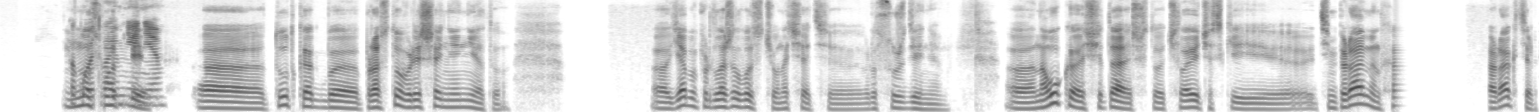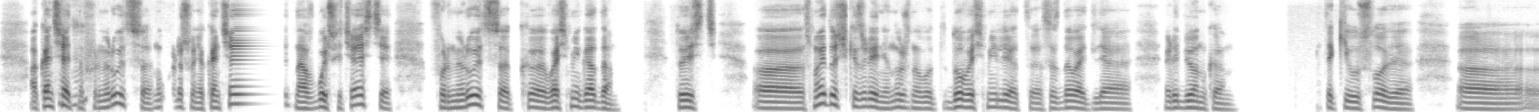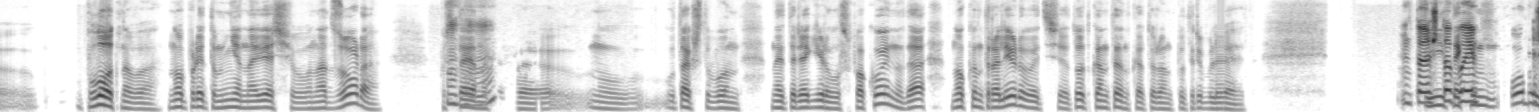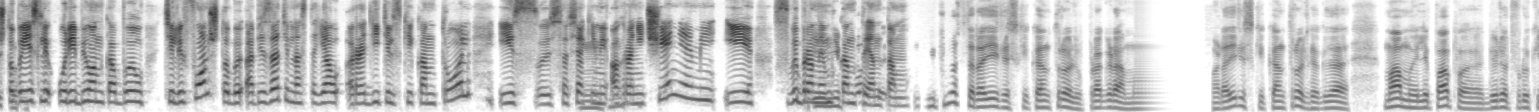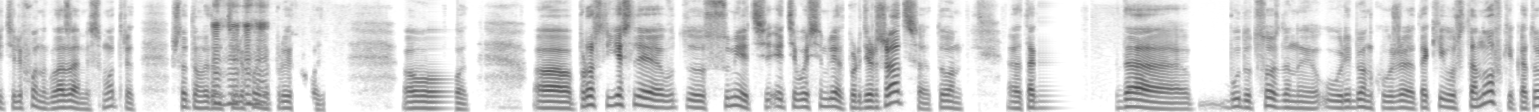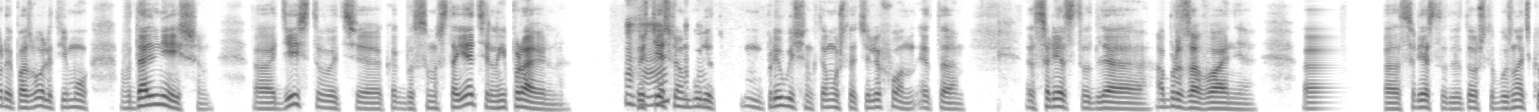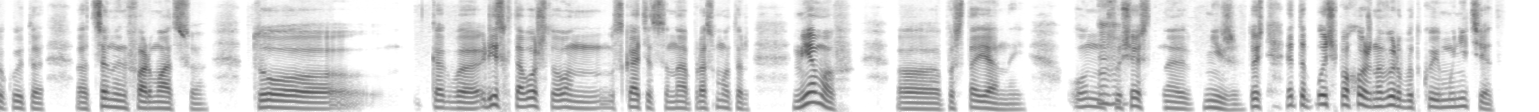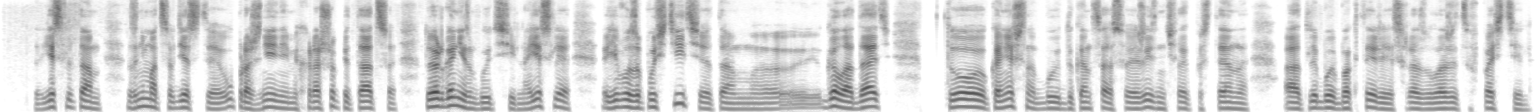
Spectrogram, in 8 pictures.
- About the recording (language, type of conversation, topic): Russian, podcast, Почему одни мемы становятся вирусными, а другие — нет?
- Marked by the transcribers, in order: other background noise; distorted speech; drawn out: "а"; drawn out: "то"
